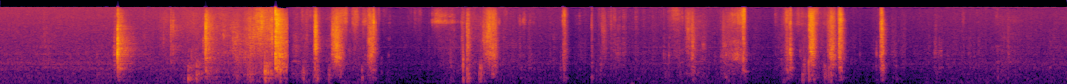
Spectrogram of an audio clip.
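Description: Measuring and marking tools being handled against a steel bar: a rattling rush that stops abruptly, like a tape measure blade retracting, then scattered sharp clicks and short scrapes as a steel rule is set down and moved along the steel.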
